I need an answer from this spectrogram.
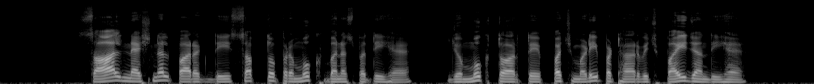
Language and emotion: Punjabi, neutral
